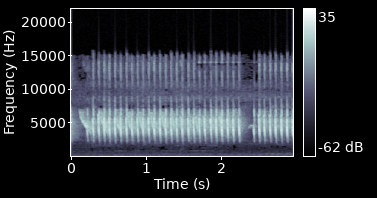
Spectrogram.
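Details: Klik klik, the plain prinia, in a recording made to train young songbirds: a sudden start into a fast series of piercing high clicks, a short pause, then the clicking resumes.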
